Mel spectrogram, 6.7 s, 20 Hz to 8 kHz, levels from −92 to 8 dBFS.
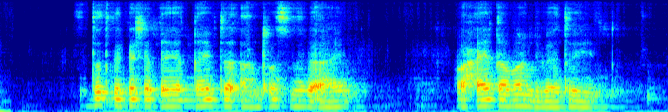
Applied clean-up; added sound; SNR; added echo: neural separator model SepFormer DNS4.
